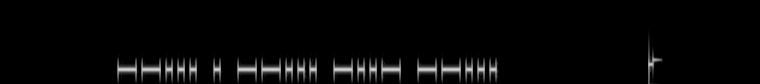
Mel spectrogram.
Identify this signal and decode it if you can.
Morse code, heard as a keyed tone, about 20 wpm, 700 Hz. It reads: 7E7X7
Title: Code Groups - 5 Letter:Numbers - 20wpm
